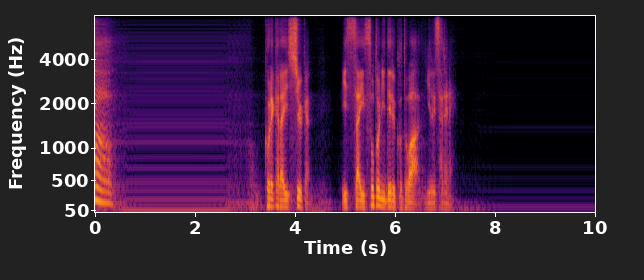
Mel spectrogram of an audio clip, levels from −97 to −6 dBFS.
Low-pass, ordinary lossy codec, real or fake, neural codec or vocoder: none; none; fake; codec, 16 kHz, about 1 kbps, DyCAST, with the encoder's durations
